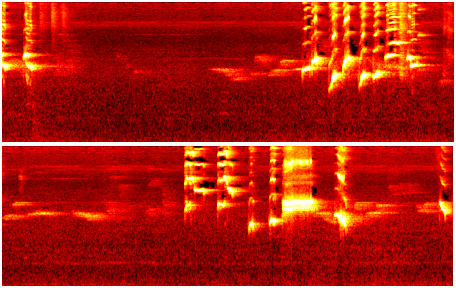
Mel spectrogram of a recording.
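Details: Orange-headed thrush with scattered song phrases: quick chattering runs of sharp notes mixed with soft, drawn-out whistles, long pauses between bursts and a quiet background.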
